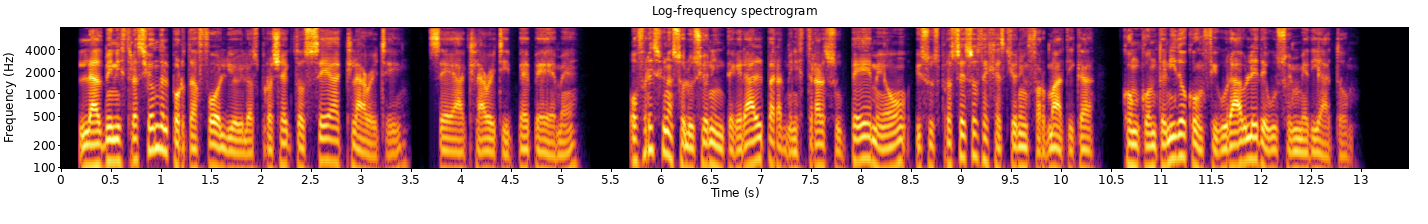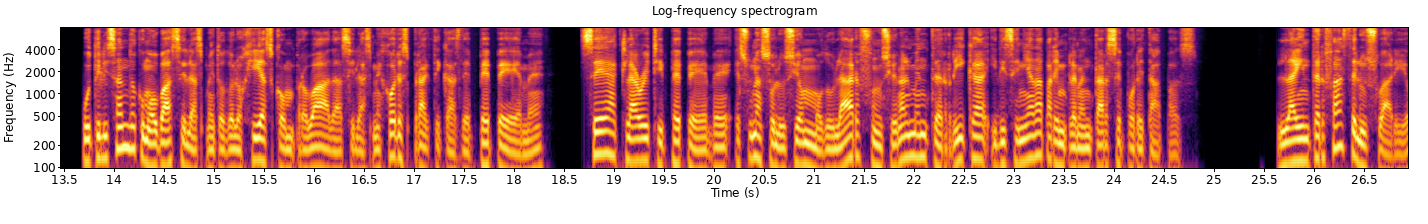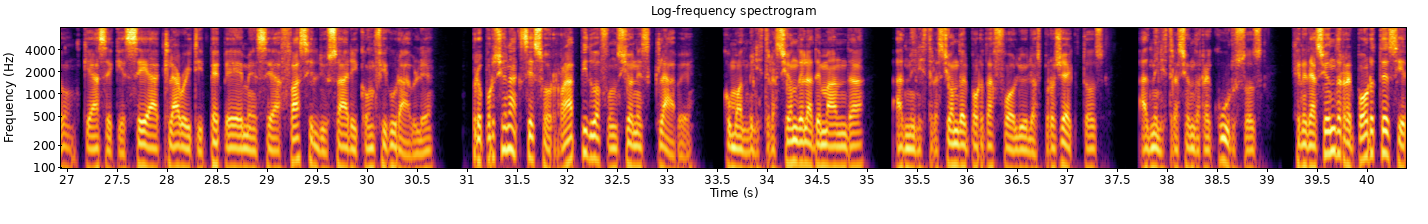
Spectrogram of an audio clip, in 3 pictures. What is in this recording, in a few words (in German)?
Sprecher Spanisch LA; Nachvertonung Film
